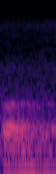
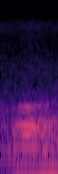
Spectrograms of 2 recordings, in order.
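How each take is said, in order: First: The word starts with an H sound. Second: The word starts with a W sound. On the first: The speaker calls it right. "tapi who" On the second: The speaker calls it wrong. "bukan who"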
